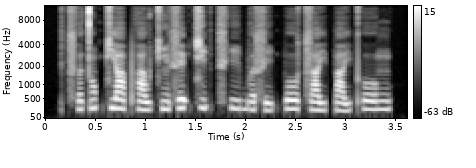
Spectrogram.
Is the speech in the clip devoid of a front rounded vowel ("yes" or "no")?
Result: yes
